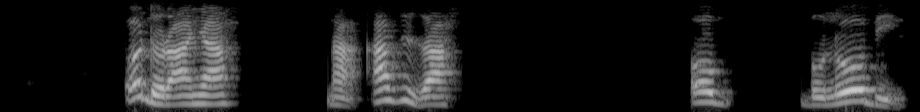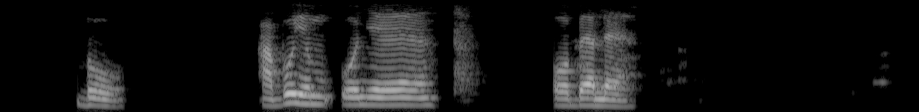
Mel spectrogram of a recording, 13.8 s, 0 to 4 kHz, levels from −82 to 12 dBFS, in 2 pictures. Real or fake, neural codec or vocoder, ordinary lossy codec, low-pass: real; none; Opus, 24 kbps; 3.6 kHz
